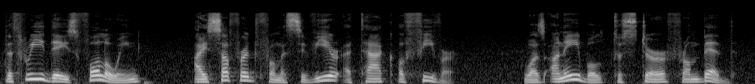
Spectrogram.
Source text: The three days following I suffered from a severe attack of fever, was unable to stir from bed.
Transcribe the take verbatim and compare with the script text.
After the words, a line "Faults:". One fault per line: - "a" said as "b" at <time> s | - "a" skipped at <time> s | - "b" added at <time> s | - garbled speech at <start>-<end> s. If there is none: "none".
The three days following I suffered from a severe attack of fever, was unable to stir from bed.
Faults:
none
